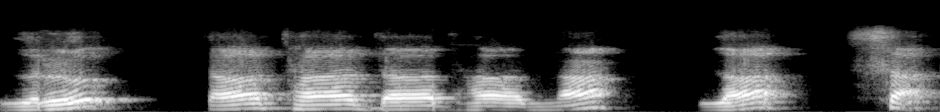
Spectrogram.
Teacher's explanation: ನಾಲ್ಗೆ ಹೋಗಿ ಹಲ್ಲನ್ನ, ದಂತಾಹ ಅಂದ್ರೆ ಟೀತ್, ಟಚ್ ಮಾಡ್ತಾ ಇರುತ್ತೆ. ಹಾಗಾಗಿ ಇವುಗಳ ಉಚ್ಚಾರಣಾ ಸ್ಥಾನ ಅಂದ್ರೆ ಹುಟ್ಟುವ ಜಾಗ ದಂತಾಹ, ಟೀತ್.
